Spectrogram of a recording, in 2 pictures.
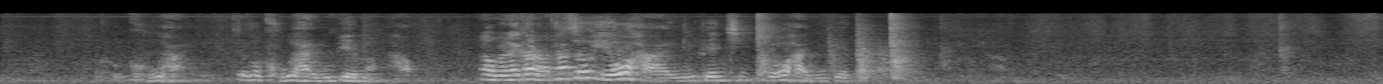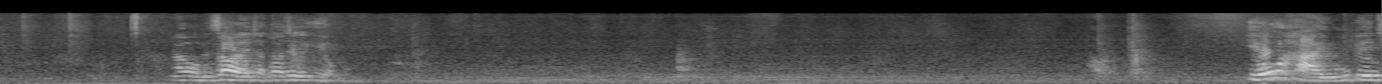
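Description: An elderly man speaks calmly into a microphone, in pauses.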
